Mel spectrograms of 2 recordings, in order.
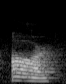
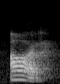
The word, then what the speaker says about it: ar: It's a single syllable word, ar, ar, ar, ar. You hear the Latvian R in this word.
